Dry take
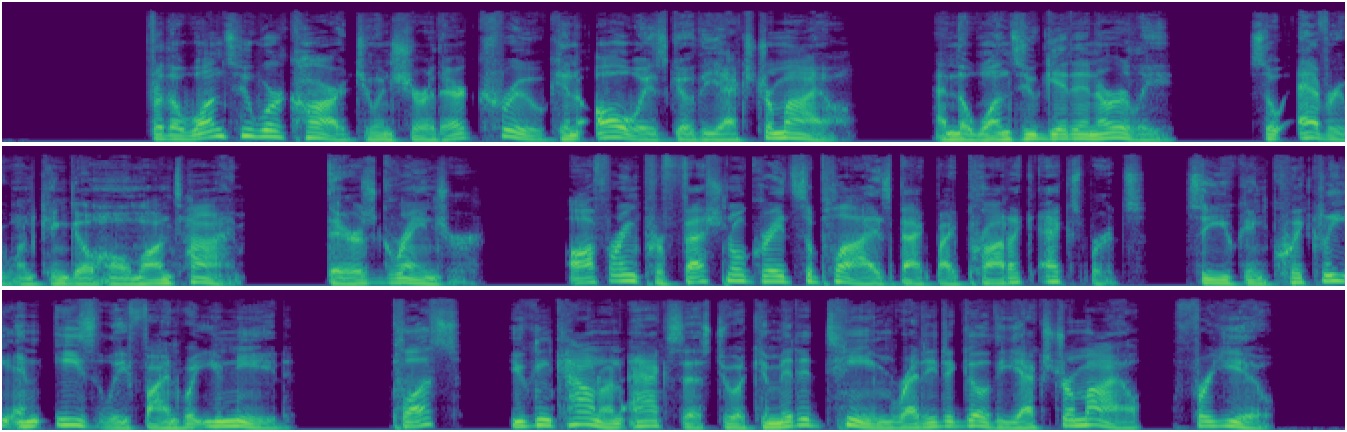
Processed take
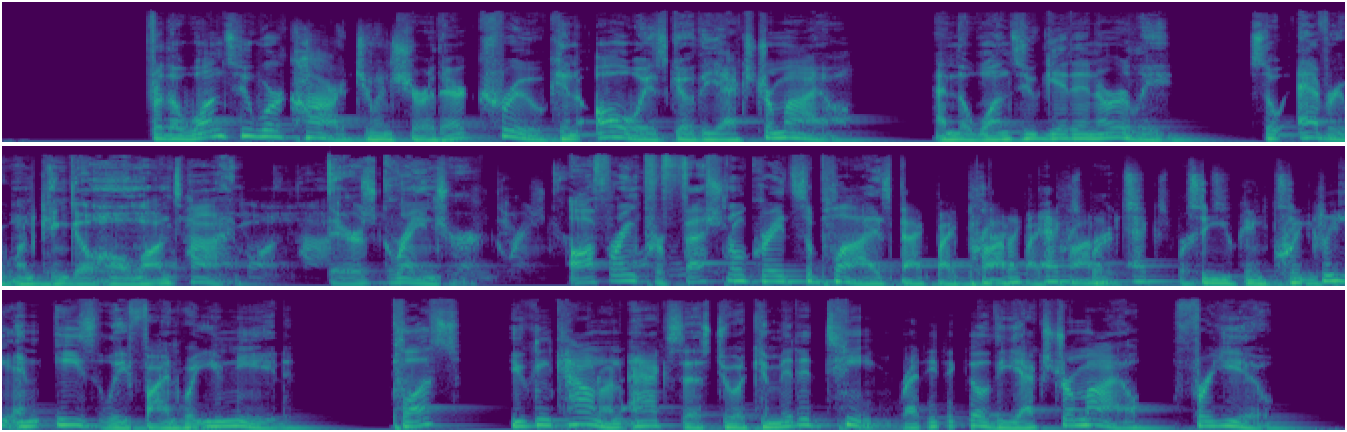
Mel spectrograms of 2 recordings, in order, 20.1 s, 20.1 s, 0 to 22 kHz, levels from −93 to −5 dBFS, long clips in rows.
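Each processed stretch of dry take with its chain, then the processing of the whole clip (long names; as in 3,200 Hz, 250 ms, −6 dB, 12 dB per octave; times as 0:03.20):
0:01.41–0:01.97: low-pass filter 10,000 Hz 24 dB per octave + highs frequency-modulated by the lows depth 0.32 ms
0:06.94–0:10.37: bass and treble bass −7 dB, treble +11 dB + echo through a band-pass that steps 281 ms, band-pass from 440 Hz, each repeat 1.4 octaves, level −12 dB
0:11.14–0:13.39: treble cut that deepens with the level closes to 1,400 Hz, closed at −23.5 dBFS + single-tap delay 435 ms −7 dB
0:17.71–0:18.30: noise gate −26 dBFS, range −26 dB + high-frequency loss of the air 78 metres
whole clip: parametric band 380 Hz −13 dB 2.1 octaves; hum removal 74.07 Hz, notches 10; downward compressor, threshold −36 dBFS; level +1 dB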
